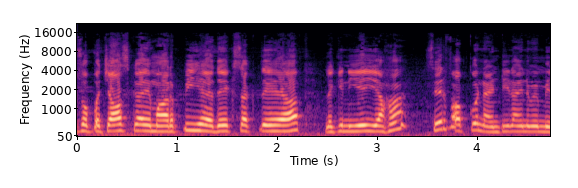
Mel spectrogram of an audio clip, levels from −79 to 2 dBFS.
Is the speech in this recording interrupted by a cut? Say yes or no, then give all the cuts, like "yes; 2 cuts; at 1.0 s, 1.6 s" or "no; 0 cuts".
no; 0 cuts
